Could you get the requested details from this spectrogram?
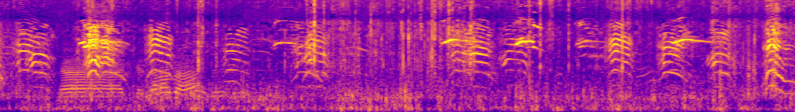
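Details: At Jebudo, gulls being fed utter a barrage of short, rising-falling yelps and a few longer squeals, closely layered, with background rumble and faint voices.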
